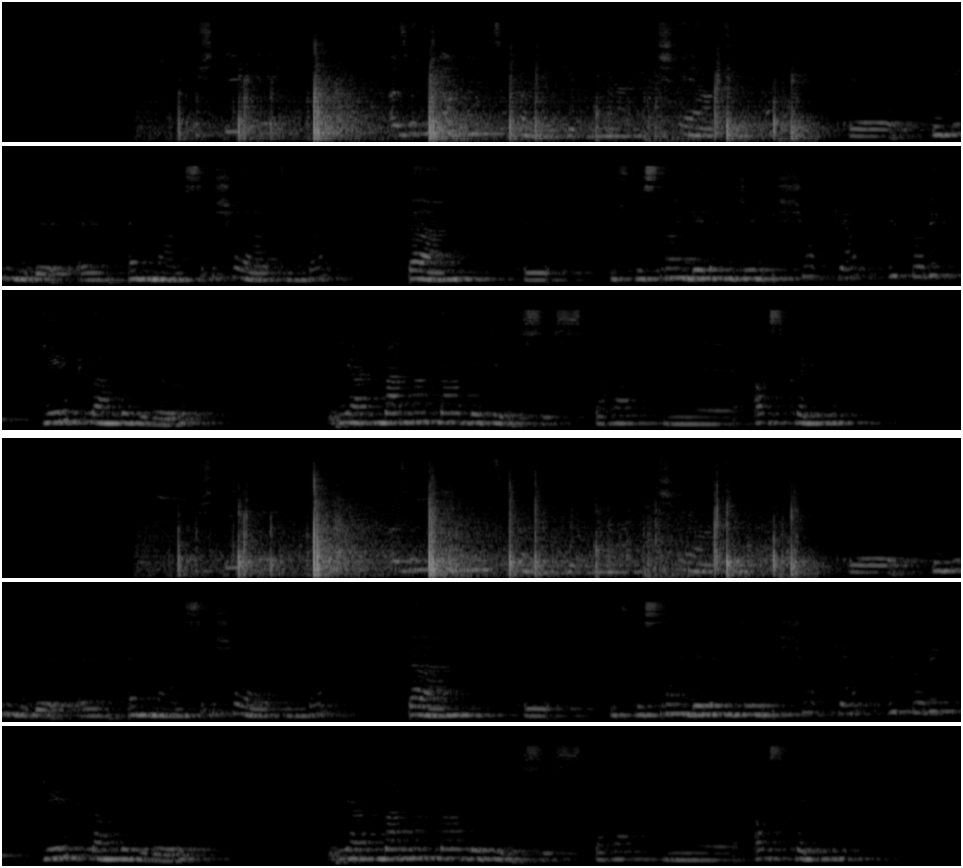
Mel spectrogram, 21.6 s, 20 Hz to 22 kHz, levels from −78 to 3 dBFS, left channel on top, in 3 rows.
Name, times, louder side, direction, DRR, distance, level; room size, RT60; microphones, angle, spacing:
sound 1, 1.0-6.0, right 3 dB, 80° right, 0.8 m, -45 dB
voice 1, 1.4-2.1 2.9-5.8 6.3-9.7 10.2-10.7 11.1-11.4 11.8-14.3 14.7-15.8 16.8-20.7, left 2 dB, 15° left, -3 dB, 1.4 m, -53 dB
11.0 x 9.7 x 4.3 m, 0.93 s
head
